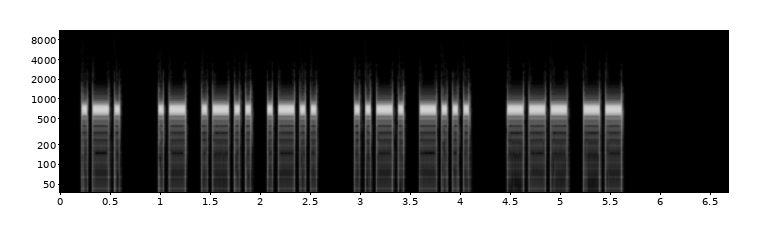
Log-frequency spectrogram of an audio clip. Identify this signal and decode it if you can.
Morse code, heard as a keyed tone, about 22 wpm, 700 Hz. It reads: R ALL FB OM
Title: Common QSO Phrases 22wpm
